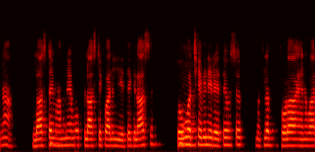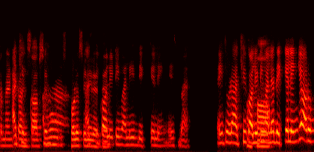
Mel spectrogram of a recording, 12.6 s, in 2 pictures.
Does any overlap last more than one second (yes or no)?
yes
